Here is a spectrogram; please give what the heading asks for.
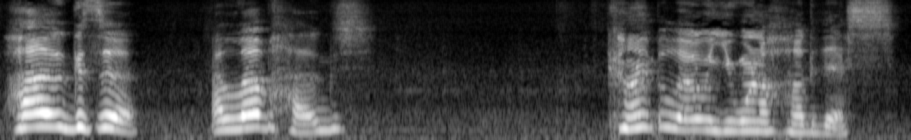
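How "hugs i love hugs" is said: loud, high gushing over hugs; excited squeal. Real, not acted. Gushing to viewers about a cute character: loud, delighted. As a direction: burst out with delight, then slow down.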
